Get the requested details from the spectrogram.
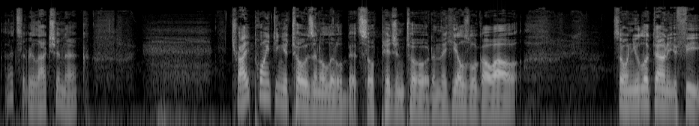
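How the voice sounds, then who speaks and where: A man teaching a yoga class, giving unhurried, encouraging and informal instructions, often gently repeating his cues. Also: medium pitch, dry recording, clean studio sound.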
